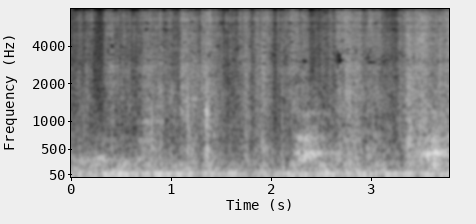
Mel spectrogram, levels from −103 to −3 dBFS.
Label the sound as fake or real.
real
